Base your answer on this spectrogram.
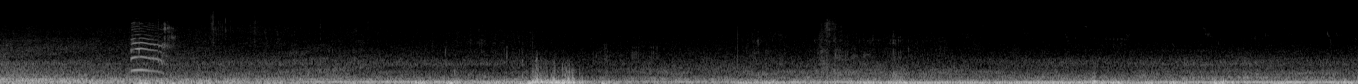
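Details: Lakeside stray cat Anko, brown and white, in Japan, lets out a single short meow early on; the rest is low traffic-like rumble, a few clicks and a brief thump.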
